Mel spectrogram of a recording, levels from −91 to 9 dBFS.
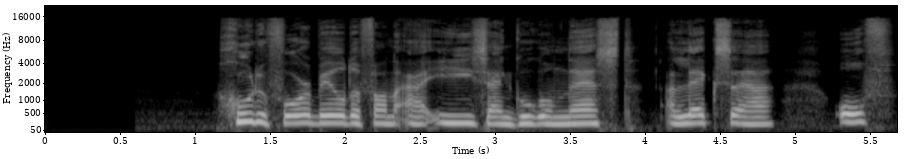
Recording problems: none

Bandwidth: 15 kHz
